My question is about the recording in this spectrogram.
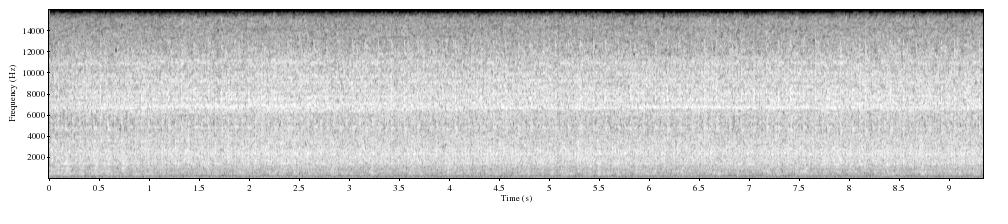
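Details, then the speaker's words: Willys F-head (snow blower jeep engine), first run on newly installed Weber carb replacing troublesome Carter YF, 180 thermostat: warm, steady even idle, constant low drone, no stumbles; normal idle. "okay guys we're idling looks like 748 pounds um just open up i've got a 180 thermostat in there and let's see how this is super smooth i like the way that feels"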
